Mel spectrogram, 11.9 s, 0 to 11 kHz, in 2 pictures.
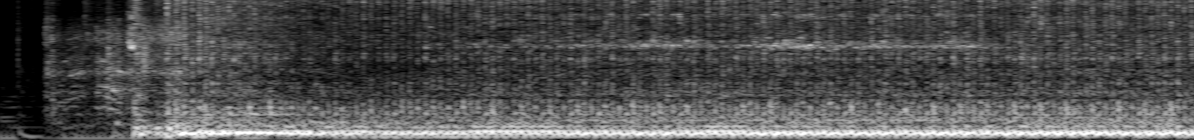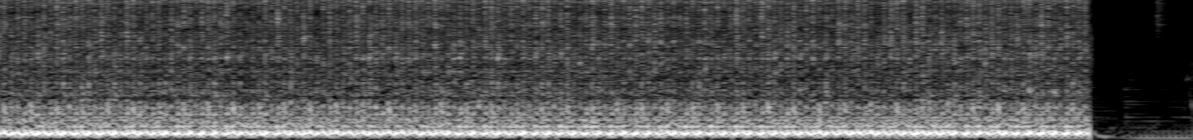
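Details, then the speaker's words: Porsche 924S after clutch, pressure plate, throwout bearing and rear main seal replacement and flywheel resurfacing; after reconnecting two bellhousing sensors it catches quickly and settles into an even, steady idle with no misses or knocks; normal start and idle. "as you can hear there the car is now running and and it is running great back to how it was"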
